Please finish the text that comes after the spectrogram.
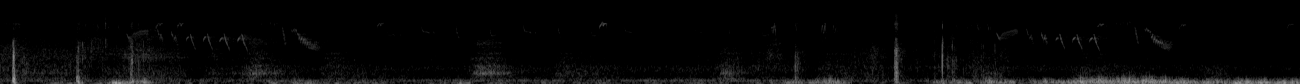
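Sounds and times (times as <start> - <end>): songbird calls: 0.0 - 8.7, 9.4 - 12.0
wind rumble: 7.6 - 13.0.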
